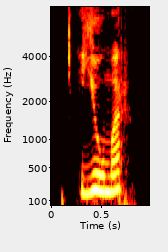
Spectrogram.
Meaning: humour (something funny)
- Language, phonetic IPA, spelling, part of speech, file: Russian, [ˈjumər], юмор, noun, Ru-юмор.ogg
